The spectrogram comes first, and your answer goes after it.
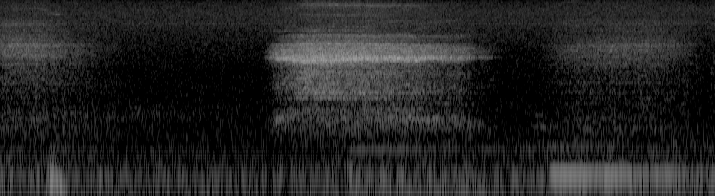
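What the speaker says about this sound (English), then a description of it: "Ujjayi breathing." Slow, faint ujjayi breathing during a quiet yoga stretch for the hips and lumbar spine: a long, soft hissing breath in the middle, followed by another lower breath near the end, in a near-silent room.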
